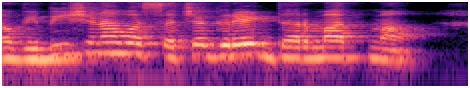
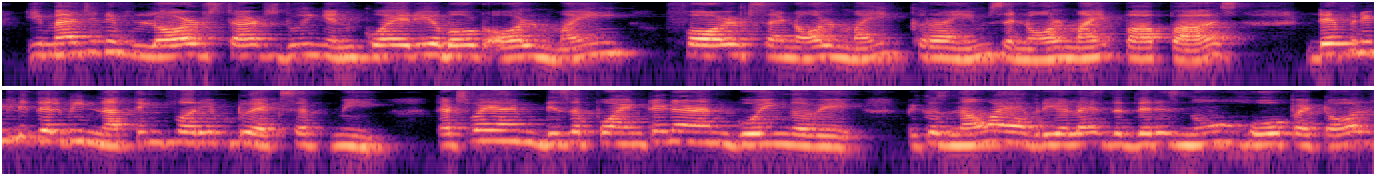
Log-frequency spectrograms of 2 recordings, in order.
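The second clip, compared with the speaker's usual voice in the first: normal talking voice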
